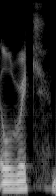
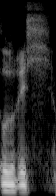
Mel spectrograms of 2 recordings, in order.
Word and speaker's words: Ullrich: I like to make it easy for English-speaking hosts, so I say Ulrich, but actually not German, it's Ulrich, that's true, yeah. But nobody can pronounce that, so I don't even try anymore.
